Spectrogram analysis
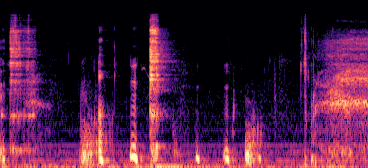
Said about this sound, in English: Excuse me. Sorry. Damn. Oh, my bad. Okay. I got a little excited. I really apologize. I didn't mean to burp.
